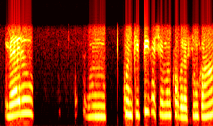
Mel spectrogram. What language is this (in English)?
Konkani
